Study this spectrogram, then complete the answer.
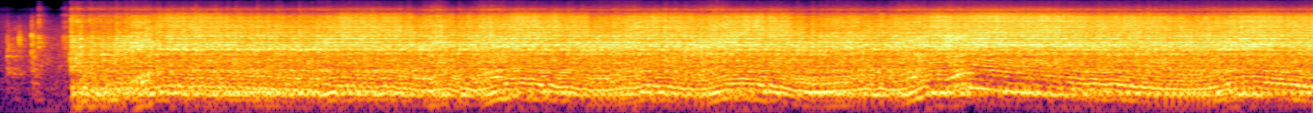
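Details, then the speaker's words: Suzuki two-stroke motorcycle after second carb cleaning, both cylinders equally warm, idle throttle adjustments thought too low; buzzy revs surge and sag unevenly, running rough and hunting; owner unsure if starving for fuel, opens throttle slightly. "I don't know if it's starving for fuel. Let's open that sucker up just a hair more."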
